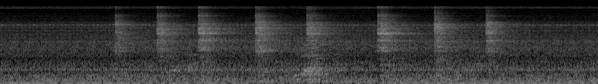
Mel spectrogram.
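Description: Mitsubishi L300 Euro 4 diesel engine idling steadily in the background. About a second in, a run of about eight short, sharp bursts of high hiss starts at uneven spacing and stops about a second before the end.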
